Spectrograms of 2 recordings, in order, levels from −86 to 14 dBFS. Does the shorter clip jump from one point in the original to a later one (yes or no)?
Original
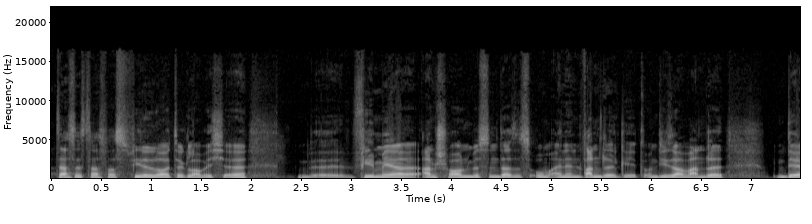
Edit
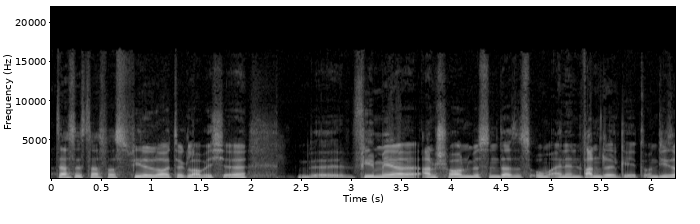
no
